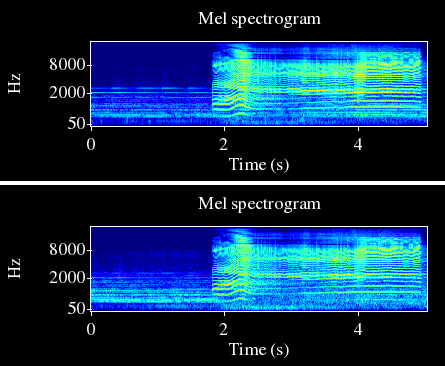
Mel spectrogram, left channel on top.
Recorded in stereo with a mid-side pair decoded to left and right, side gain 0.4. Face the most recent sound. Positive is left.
turn(degrees=25)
